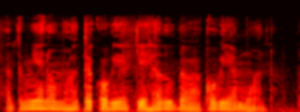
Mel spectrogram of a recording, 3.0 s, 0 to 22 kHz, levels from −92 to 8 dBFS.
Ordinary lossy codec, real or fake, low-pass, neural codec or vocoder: AAC, 32 kbps; real; 19.8 kHz; none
